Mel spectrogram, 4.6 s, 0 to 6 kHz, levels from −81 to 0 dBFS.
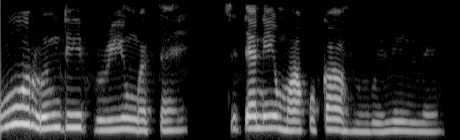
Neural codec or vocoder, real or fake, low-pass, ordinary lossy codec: codec, 16 kHz, 8 kbps, FunCodec, trained on LibriTTS, 25 frames a second; fake; 5.4 kHz; none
